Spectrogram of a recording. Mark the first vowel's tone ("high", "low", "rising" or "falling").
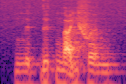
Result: low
